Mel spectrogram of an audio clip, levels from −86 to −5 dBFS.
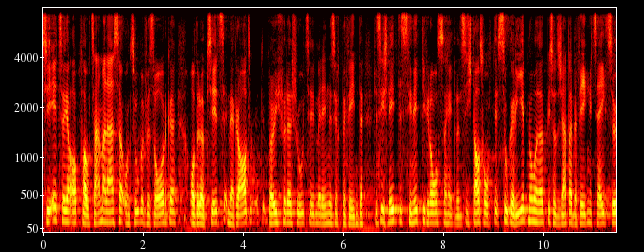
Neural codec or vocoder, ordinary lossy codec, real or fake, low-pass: codec, 16 kHz, 2 kbps, X-Codec, HuBERT features, trained on balanced general audio; none; fake; 7.2 kHz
